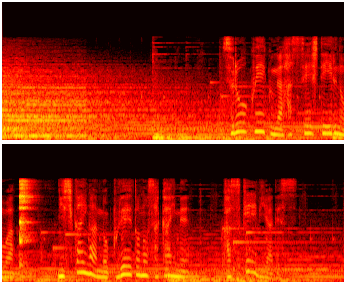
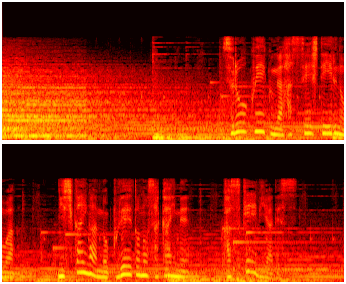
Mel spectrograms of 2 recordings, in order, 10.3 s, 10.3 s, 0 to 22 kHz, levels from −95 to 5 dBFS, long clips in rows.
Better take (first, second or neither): second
